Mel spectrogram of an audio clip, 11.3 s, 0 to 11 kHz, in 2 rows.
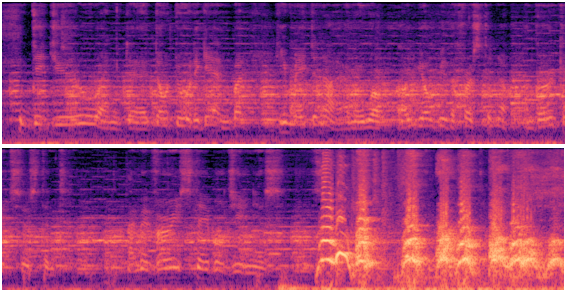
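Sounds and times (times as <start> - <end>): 
speech: 0.2 - 10.4
dogs giving loud yelping barks: 8.6 - 11.2.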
